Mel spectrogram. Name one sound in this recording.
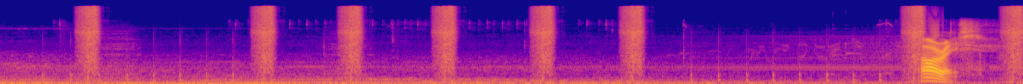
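A broom sweeps across a hard floor in short, brisk swishes.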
